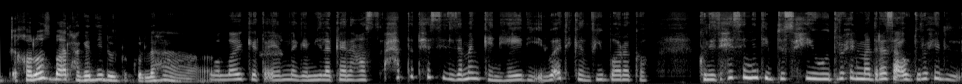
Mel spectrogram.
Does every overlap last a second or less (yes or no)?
yes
